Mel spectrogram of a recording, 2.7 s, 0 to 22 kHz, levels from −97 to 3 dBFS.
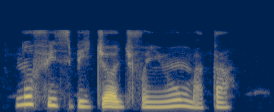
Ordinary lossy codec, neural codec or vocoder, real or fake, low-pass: MP3, 64 kbps; none; real; 7.2 kHz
